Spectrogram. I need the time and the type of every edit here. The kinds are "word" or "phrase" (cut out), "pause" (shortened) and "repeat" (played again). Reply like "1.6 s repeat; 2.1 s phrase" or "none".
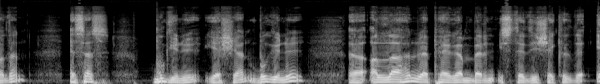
3.4 s pause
